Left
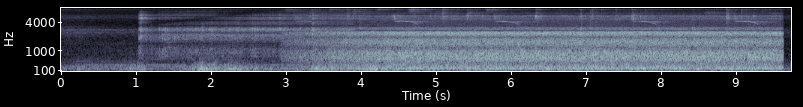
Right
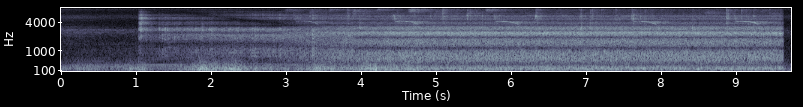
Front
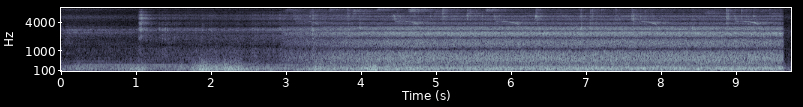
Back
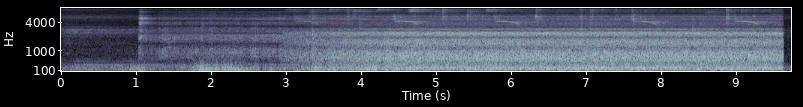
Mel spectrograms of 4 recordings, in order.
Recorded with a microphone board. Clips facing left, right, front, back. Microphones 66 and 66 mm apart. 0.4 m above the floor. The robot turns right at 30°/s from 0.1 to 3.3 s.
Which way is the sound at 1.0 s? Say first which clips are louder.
Left 1 dB, back 3 dB; 150° left.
